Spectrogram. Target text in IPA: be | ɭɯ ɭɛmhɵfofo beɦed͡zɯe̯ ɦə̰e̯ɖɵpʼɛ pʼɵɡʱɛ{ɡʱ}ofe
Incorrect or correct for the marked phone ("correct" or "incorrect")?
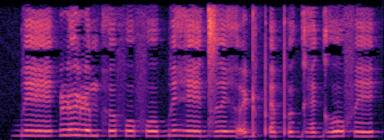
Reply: correct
